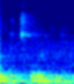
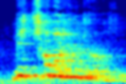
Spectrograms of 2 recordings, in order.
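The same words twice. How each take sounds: First: Much lower, much softer echo; hushed repeat. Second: Said in the usual way. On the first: Shown as a demonstration. Preacher echoing himself to congregation, hushed and low. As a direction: drop to a near whisper. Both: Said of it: "repeated take".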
